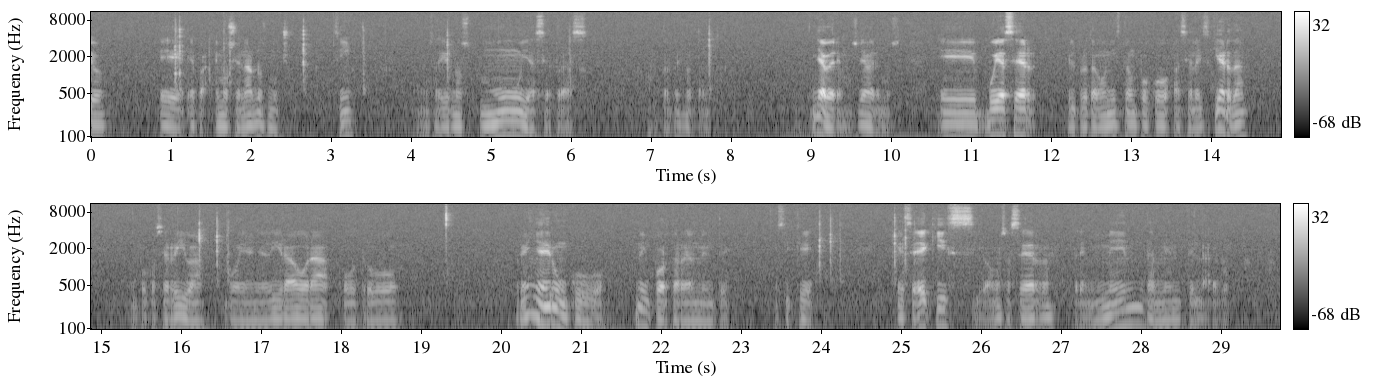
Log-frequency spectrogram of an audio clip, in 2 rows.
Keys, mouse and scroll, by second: 0.2 KP_0, 1.4 KP_0, 2.0 KP_1, 3.2 shift+click, 3.9-4.6 shift+scroll down 5, 4.9-6.4 shift+drag, 7.2-7.6 scroll up 2, 8.2-9.7 shift+middle drag, 11.6-14.2 drag, 15.7 click, 16.8 shift+a, 21.0 click, 23.4 click, 24.4 ctrl+z, 25.2 s, 25.4 x, 28.9 click, 29.3-29.7 scroll down 1.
